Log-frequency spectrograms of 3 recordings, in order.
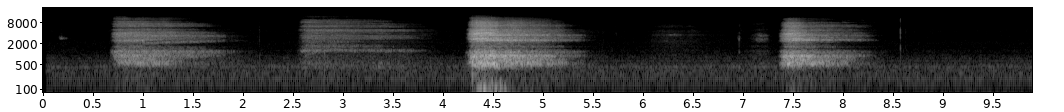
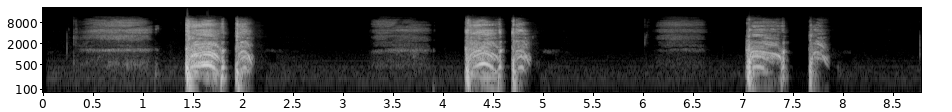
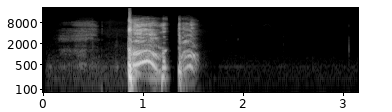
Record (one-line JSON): {"exhalation_length": "9.9 s", "exhalation_amplitude": 9796, "exhalation_signal_mean_std_ratio": 0.37, "three_cough_length": "8.8 s", "three_cough_amplitude": 31929, "three_cough_signal_mean_std_ratio": 0.34, "cough_length": "3.2 s", "cough_amplitude": 32768, "cough_signal_mean_std_ratio": 0.29, "survey_phase": "beta (2021-08-13 to 2022-03-07)", "age": "18-44", "gender": "Male", "wearing_mask": "No", "symptom_none": true, "symptom_onset": "7 days", "smoker_status": "Never smoked", "respiratory_condition_asthma": false, "respiratory_condition_other": false, "recruitment_source": "REACT", "submission_delay": "2 days", "covid_test_result": "Negative", "covid_test_method": "RT-qPCR", "influenza_a_test_result": "Negative", "influenza_b_test_result": "Negative"}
